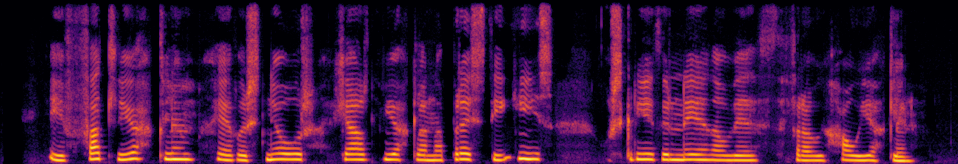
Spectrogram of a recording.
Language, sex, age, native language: Icelandic, female, 20-29, Icelandic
